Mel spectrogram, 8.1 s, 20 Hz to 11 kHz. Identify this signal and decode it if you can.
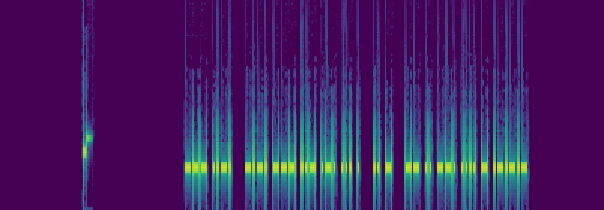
Morse code, heard as a keyed tone, about 44 wpm, 700 Hz. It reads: OF COURSE IT MIGHT.
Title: Sentences from Top 500 Words 45wpm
